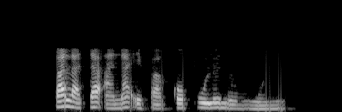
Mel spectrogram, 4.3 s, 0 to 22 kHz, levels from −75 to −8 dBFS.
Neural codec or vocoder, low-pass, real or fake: vocoder, 44.1 kHz, 128 mel bands every 256 samples, BigVGAN v2; 3.6 kHz; fake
